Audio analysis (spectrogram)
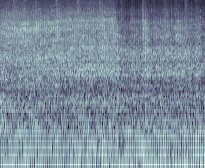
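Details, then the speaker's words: JCB petrol pressure washer after restoration, water hose and gun connected, trigger held with nozzle removed because the unloader valve is uncertain. A loud, steady small-engine drone holds even speed with the pump working, no misses or knocks; now working, healthy running. "there we have it one working three jet wash to McLaren so I'm now going to give my car a clean come join me"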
